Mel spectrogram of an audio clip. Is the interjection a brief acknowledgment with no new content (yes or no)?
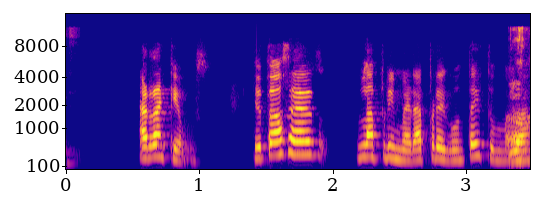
no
